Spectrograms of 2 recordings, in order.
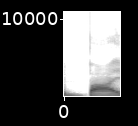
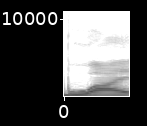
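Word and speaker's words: buy: बी को ब, ठीक है, ब और वाई को आई पढ़ेंगे, बाय हो गया। क्या हो गया, बाय। आपको यहाँ पर यू मिल रहा है, यू के बाद इसको प्रोनाउंस तो नहीं कर रहे हैं ना, बाय प्रोनाउंस करेंगे। अब बुआई इस तरीके से ना पढ़ें, तो बाय प्रोनाउंसिएशन है।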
